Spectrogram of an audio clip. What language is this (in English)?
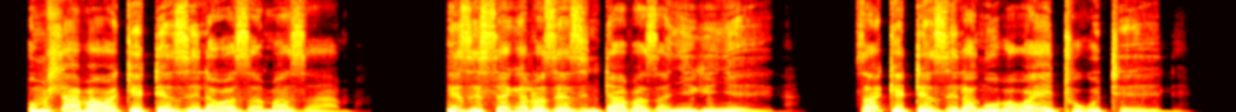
North Ndebele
